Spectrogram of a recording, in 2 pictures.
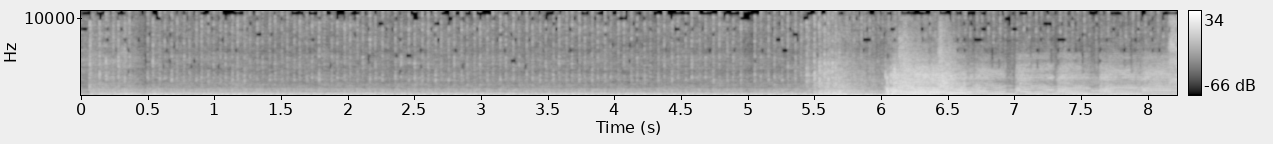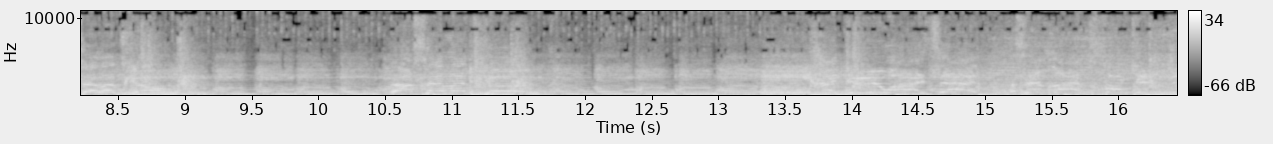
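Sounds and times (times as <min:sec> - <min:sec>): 
engine idling and roaring: 0:00.0 - 0:16.4
speech: 0:08.2 - 0:11.9.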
